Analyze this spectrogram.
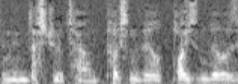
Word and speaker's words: Poisonville: Red Harvest, which is set in an industrial town, Psonville, Poisonville, as it's pronounced described as as an ugly town in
